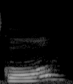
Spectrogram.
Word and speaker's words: continuar: So when you're pronouncing this one, it's continuar.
